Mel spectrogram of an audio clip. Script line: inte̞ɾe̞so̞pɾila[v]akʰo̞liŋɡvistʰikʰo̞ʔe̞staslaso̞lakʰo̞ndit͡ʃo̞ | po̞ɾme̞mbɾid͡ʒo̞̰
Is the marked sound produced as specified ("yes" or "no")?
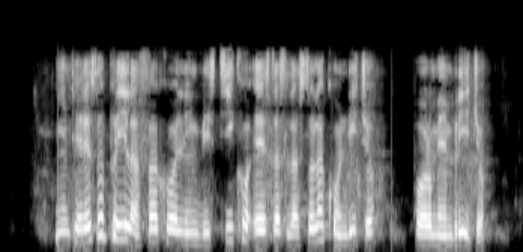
no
